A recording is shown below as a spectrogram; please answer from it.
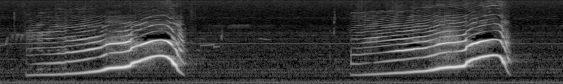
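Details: Young hyena giving two long rising whoops, each sliding upward for over a second with rich harmonics before dropping sharply at the end, separated by a short pause; steady low hum underneath.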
